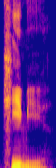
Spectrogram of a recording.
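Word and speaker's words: ⲕⲏⲙⲓ: Now here's an example of a word where the K takes a k sound. And this word is kimi, kimi. Again, remember the eta, which is the second letter in this word, has a long E sound like seek.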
